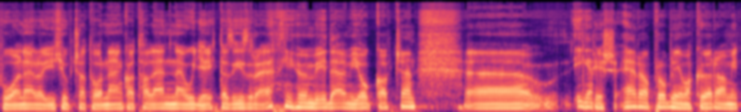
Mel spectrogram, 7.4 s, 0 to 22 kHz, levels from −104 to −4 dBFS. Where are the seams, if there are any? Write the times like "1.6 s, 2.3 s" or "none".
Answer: 5.9 s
